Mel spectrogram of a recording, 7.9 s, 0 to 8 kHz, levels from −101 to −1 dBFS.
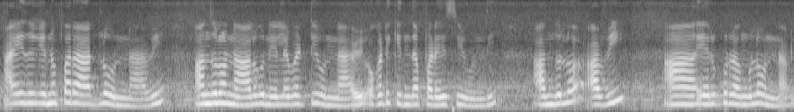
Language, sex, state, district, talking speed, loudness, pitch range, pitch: Telugu, female, Telangana, Mahabubabad, 135 wpm, -15 LUFS, 215-250 Hz, 230 Hz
